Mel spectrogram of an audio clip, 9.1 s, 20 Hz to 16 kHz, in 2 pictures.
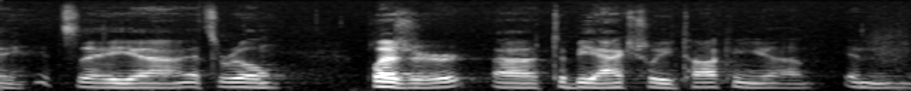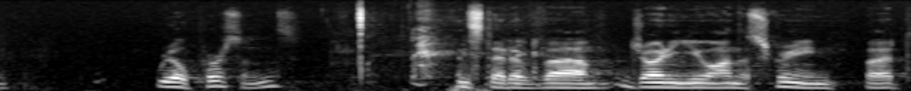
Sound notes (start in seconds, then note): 6.4 laughs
